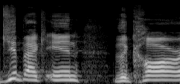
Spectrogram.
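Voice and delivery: very slow, deliberate, loud, drawn-out yell. Retelling yelling at own kids after a car incident, retelling a yell. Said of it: "I'm yelling at them".

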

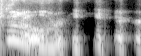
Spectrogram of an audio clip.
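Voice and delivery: high, slow, drawn-out yell.

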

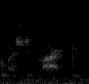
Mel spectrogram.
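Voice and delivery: soft, barely audible whisper. Joking about website punctuation with another speaker: whispering. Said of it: "I don't know why I whispered that".

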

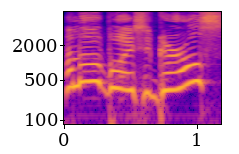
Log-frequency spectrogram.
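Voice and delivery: very high-pitched puppet-style voice. Performing a puppet's voice after being asked for a taste: Mister Peepers puppet voice. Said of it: "can we get a taste of the Mister Peepers?".

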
